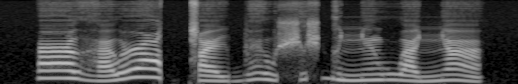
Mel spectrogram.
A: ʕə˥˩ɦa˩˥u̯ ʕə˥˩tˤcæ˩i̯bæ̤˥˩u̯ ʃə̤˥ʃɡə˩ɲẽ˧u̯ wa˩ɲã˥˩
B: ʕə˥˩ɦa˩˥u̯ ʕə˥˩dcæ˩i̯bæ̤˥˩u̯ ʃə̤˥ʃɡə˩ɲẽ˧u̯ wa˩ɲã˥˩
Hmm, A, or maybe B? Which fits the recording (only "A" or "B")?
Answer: A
